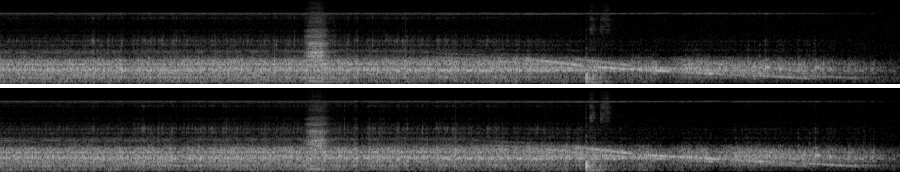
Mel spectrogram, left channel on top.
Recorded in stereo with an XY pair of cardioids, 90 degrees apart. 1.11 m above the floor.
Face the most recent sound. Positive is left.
turn(degrees=-35)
